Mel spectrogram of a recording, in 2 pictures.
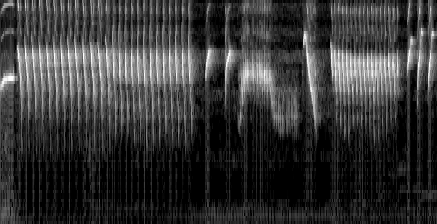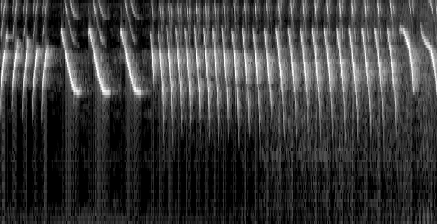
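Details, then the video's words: Gacor masteran training song from a white canary: an almost unbroken fast rolled trill, briefly interrupted by whistled downward sweeps and buzzy phrases, then resuming as a rapid even chatter. "CANARY Gacor Cengkok Istimewa"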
